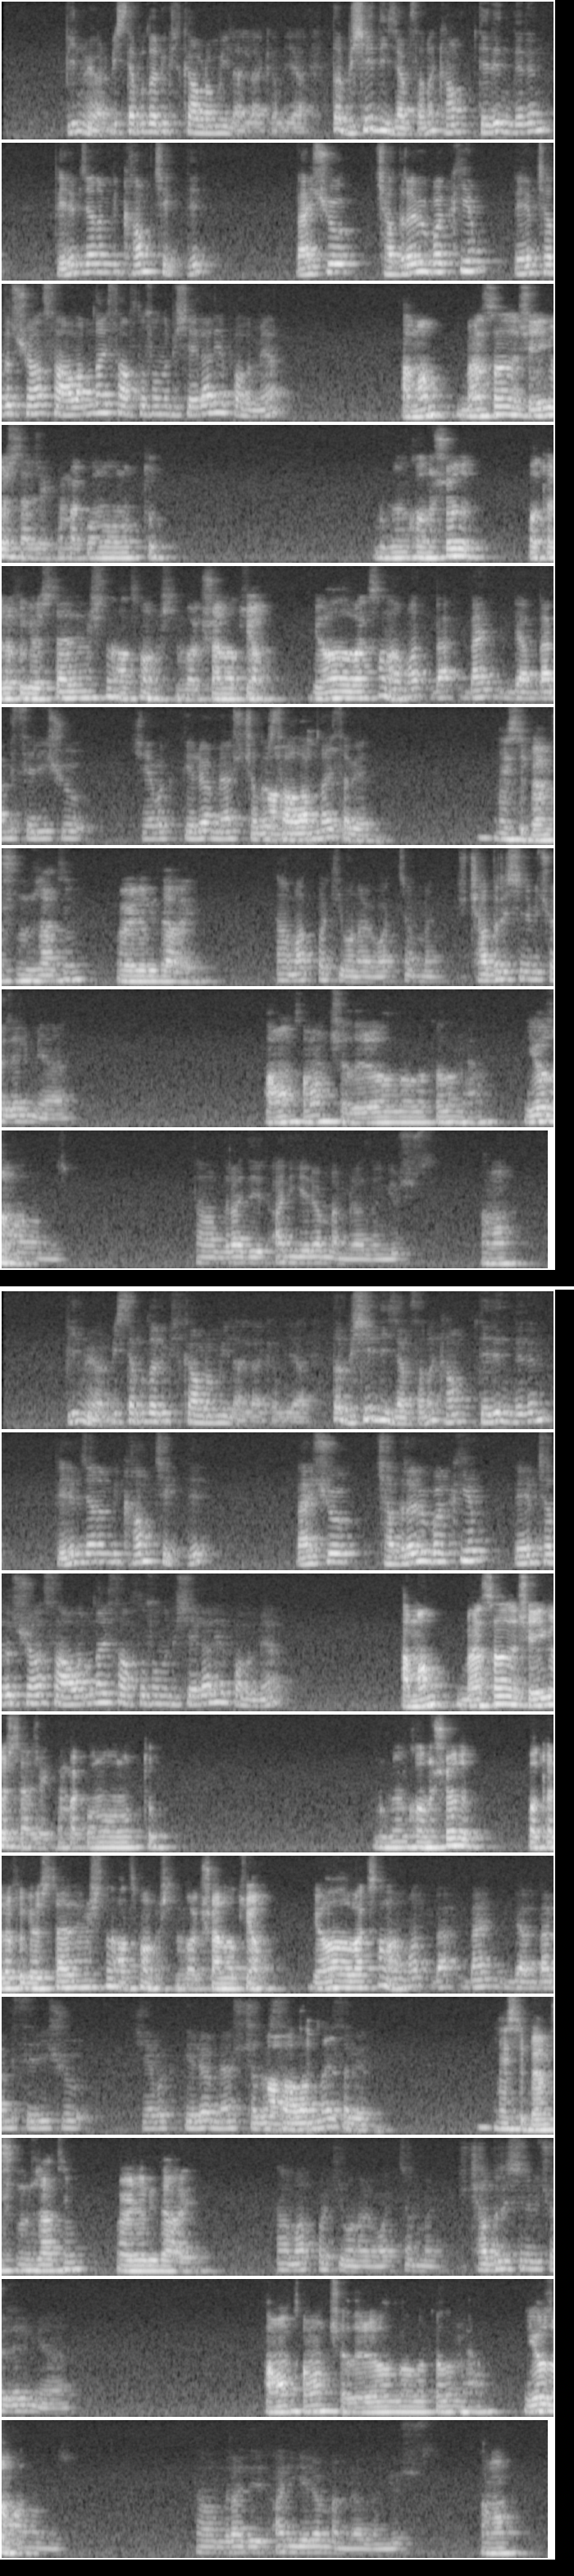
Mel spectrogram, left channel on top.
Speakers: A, on the left; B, on the right.
A: Bilmiyorum. İşte bu da lüks kavramıyla alakalı ya. Da bir şey diyeceğim sana. Kamp dedin dedin. Benim canım bir kamp çekti. Ben şu çadıra bir bakayım. Benim çadır şu an sağlamdaysa hafta sonu bir şeyler yapalım ya.
B: Tamam. Ben sana şeyi gösterecektim. Bak onu unuttum. Bugün konuşuyorduk. Fotoğrafı göster demiştin atmamıştın. Bak şu an atıyorum. Bir ona da baksana.
A: Tamam at ben ben ben ben bir seri şu şeye bakıp geliyorum ya. Şu çadır
B: Aa
A: sağlamdaysa
B: atamıyorum.
A: bir.
B: ya. Neyse ben şunu düzelteyim. Öyle bir daha arayayım.
A: Tamam at bakayım ona bir bakacağım ben. Şu çadır işini bir çözelim ya.
B: Tamam tamam çadırı vallahi bakalım ya. İyi o zaman.
A: Tamamdır. Tamamdır hadi hadi geliyorum ben birazdan görüşürüz.
B: Tamam.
